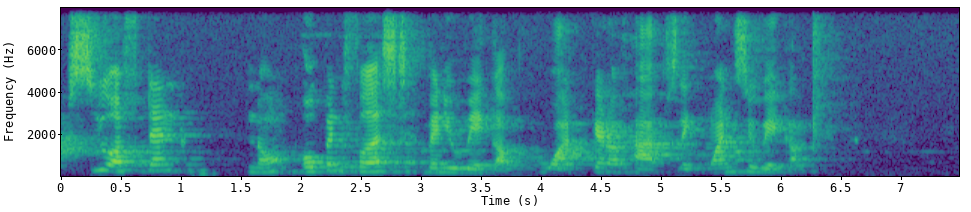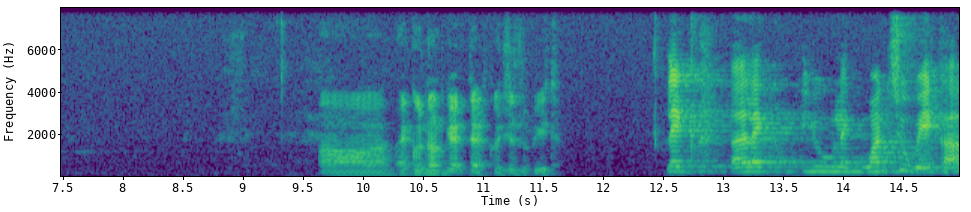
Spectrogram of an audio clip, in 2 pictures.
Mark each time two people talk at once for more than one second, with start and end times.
none

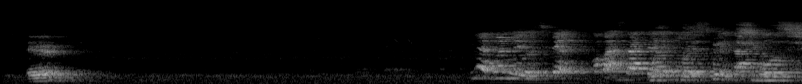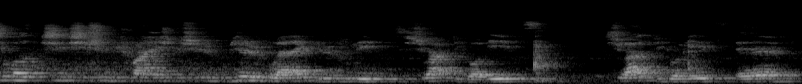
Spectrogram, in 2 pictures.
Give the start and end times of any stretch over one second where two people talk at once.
6.5-7.8

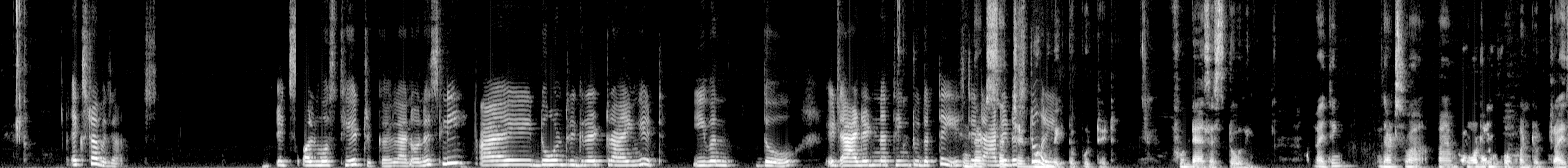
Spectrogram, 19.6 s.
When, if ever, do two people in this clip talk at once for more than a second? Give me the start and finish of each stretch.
12.0-13.3

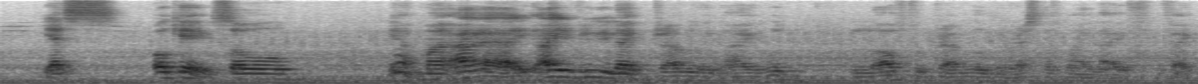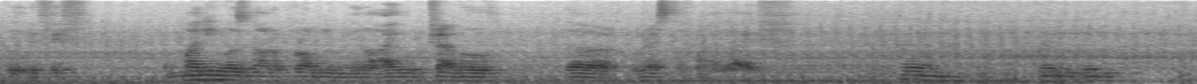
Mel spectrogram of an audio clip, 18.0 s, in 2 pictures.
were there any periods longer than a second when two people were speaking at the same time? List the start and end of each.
none

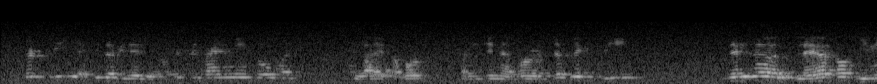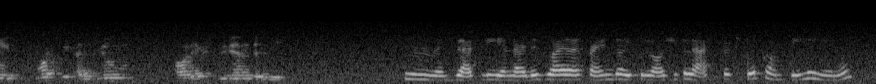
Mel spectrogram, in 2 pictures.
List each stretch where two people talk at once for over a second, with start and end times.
none

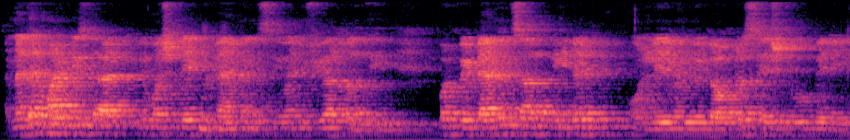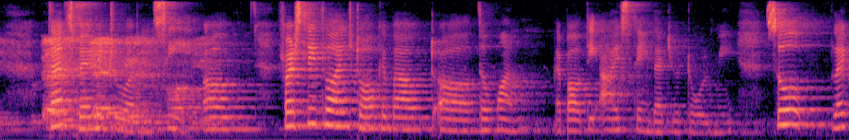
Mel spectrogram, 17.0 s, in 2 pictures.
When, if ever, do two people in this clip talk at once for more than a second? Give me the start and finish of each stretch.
9.0-10.6

